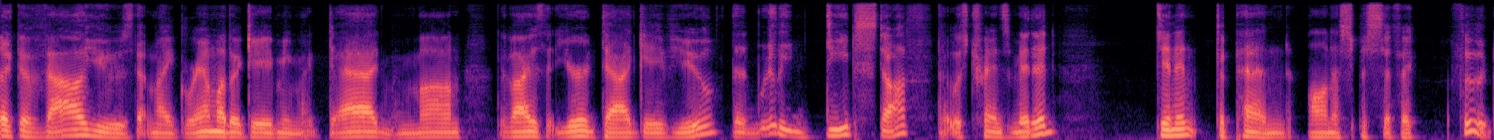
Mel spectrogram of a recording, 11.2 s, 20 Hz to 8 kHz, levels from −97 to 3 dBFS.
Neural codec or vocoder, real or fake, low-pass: codec, 44.1 kHz, 2.6 kbps, SNAC; fake; 7.2 kHz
